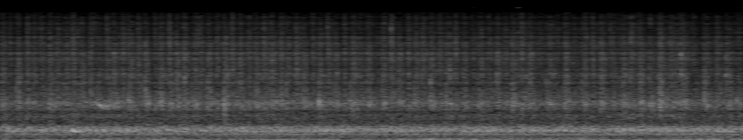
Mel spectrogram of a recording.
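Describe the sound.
A blender flash-blends an ice cream cocktail containing raw egg with a steady, droning motor whir and faint regular ticks running throughout.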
